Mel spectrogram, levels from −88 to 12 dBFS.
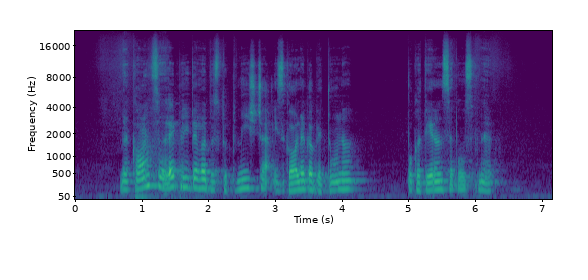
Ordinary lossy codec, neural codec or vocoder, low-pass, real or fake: none; codec, 44.1 kHz, 3.4 kbps, Pupu-Codec; none; fake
